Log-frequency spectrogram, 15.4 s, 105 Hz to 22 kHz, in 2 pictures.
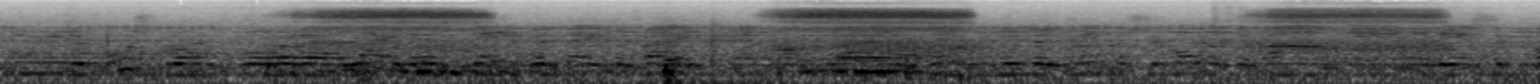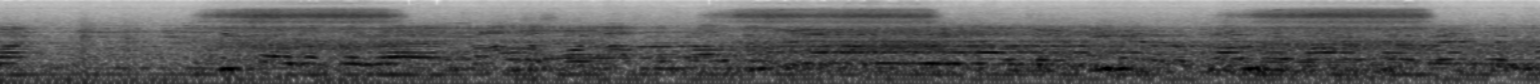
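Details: Minoes, a 14-year-old female pet cat, snoring in REM-phase sleep while dreaming, first heard snoring a year earlier; soft hissing breaths come roughly every two and a half seconds over steady Dutch football commentary from a television.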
